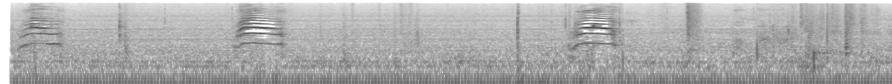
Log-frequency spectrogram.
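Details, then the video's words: Female cat visiting a house, meowing three times: clear, loud, slightly wavering meows with rich overtones, each under a second long, spaced about three to four seconds apart, in a quiet indoor room. "Funny cat visits my house!"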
